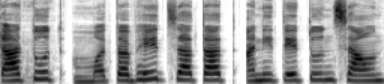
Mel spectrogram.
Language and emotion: Goan Konkani, neutral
